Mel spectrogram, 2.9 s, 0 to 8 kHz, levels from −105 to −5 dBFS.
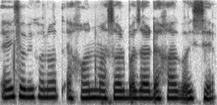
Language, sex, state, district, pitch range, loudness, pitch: Assamese, female, Assam, Kamrup Metropolitan, 200-225 Hz, -11 LUFS, 205 Hz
